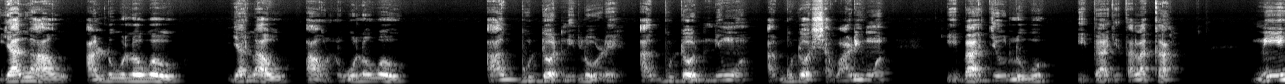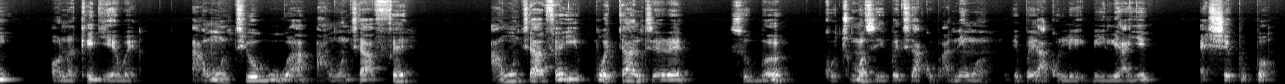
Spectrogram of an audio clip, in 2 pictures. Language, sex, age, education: Yoruba, male, 30-45, primary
